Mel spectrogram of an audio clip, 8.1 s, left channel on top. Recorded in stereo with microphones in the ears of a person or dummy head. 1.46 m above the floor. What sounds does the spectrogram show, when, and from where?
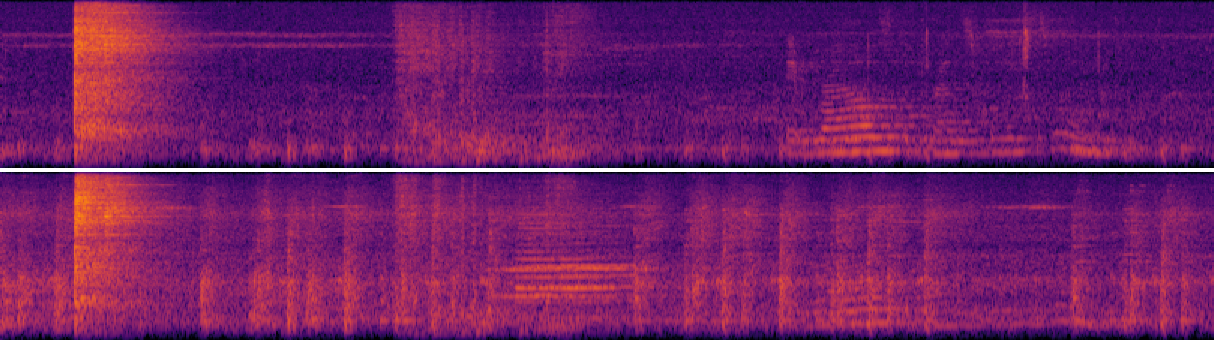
0.5 s breaking glass: 5° right (ahead or behind), 4.5 m
2.3 s tape being pulled: 10° right (ahead or behind), 5 m
5.2 s a woman speaking: 40° left (ahead or behind), 6.5 m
